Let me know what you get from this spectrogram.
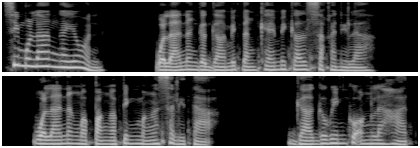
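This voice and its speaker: A woman's voice: sits low, animated, normal speed, pauses often, a little mellow, no echo, studio quality. A woman with a Filipino accent voicing a remorseful, protective young father in an audiobook drama, tender and earnest. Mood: earnest promise. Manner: tender, earnest, broken-voiced.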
